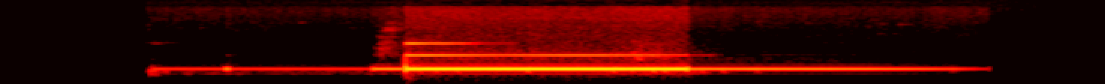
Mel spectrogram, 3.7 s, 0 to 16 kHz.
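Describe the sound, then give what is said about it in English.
A meditation bell rings alone at the start of a 60-minute sitting, a steady clear tone swelling as it is struck once, then holding and slowly fading out over a few seconds. No talking. “Hear three bells one in just a moment, one midway through, and the final bell uh, 60 minutes from now.”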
